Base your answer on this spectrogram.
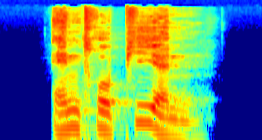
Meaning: plural of Entropie
- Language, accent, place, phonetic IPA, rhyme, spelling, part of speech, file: German, Germany, Berlin, [ɛntʁoˈpiːən], -iːən, Entropien, noun, De-Entropien.ogg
